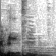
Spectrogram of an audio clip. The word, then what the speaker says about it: Jim Higdon: Jim Higdon.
